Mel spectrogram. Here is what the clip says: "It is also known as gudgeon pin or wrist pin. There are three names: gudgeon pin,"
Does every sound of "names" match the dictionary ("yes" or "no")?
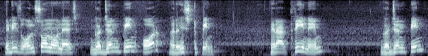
no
